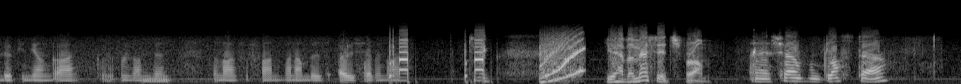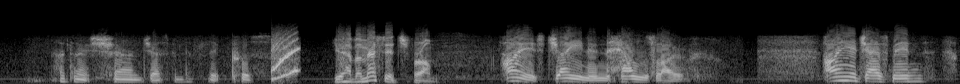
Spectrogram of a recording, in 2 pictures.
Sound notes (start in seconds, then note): 10.6 voice muffled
